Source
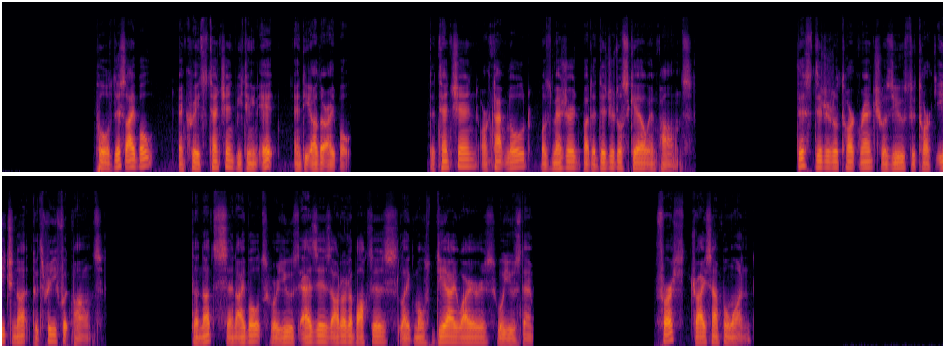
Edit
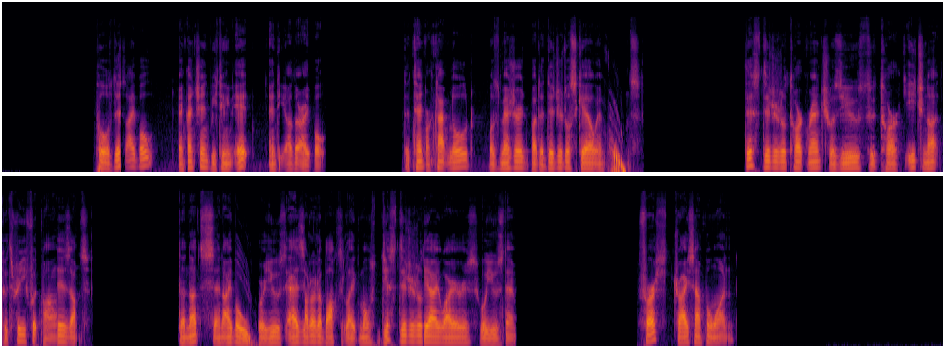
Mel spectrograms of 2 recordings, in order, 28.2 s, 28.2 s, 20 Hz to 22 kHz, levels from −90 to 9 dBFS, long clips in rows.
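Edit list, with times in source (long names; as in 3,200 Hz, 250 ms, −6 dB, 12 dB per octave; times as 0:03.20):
0:01.78–0:02.19: fade in
0:02.79–0:03.17: remove
0:04.55–0:04.92: fade in, from −18.5 dB
0:06.74–0:07.22: remove
0:07.96: stutter 0.02 s, 5 plays
0:09.77: tape stop 0.37 s
0:12.01–0:12.57: duplicate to 0:20.71
0:13.34–0:13.98: time-stretch 1.5×
0:17.83: tape stop 0.34 s
0:18.86–0:19.12: move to 0:15.41
0:19.68–0:20.04: remove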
